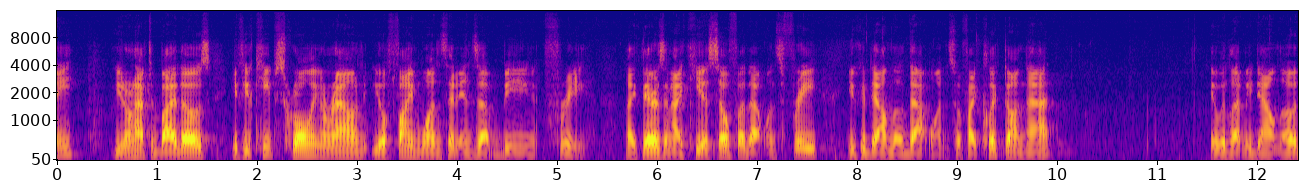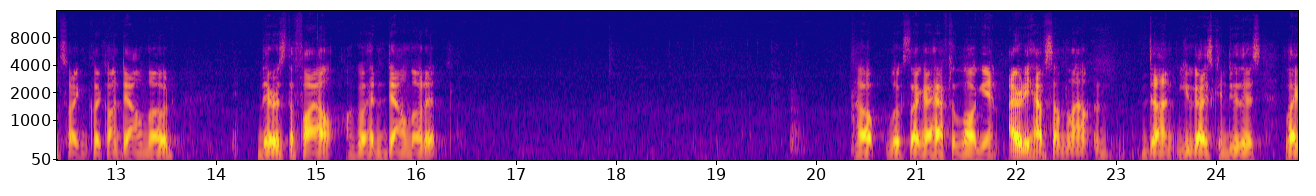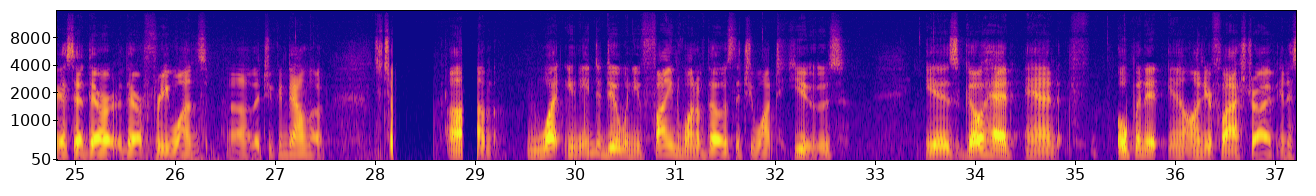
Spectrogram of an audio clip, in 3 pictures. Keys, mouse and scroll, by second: 2.6 middle click, 8.2 click, 12.4 click, 15.0 click, 27.4 click, 31.9 click, 33.7 click, 33.8 click, 35.5 click.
